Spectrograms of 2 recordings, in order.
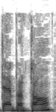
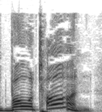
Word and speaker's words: Botton: 0 TT 0 n so if he was French will be someone like Deb at all but apparently his name is boat on a deadbolt on is how this fellow says it should be pronounced yeah I think that's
